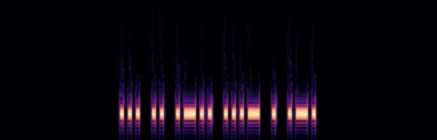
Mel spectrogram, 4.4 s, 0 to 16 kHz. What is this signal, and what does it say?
Morse code, heard as a keyed tone, about 29 wpm, 700 Hz. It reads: SILVER
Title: Six Letter Words - 30wpm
